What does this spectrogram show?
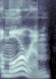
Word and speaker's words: Amorim: And Amorim says, it's pronounced Amorim.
